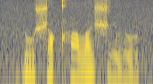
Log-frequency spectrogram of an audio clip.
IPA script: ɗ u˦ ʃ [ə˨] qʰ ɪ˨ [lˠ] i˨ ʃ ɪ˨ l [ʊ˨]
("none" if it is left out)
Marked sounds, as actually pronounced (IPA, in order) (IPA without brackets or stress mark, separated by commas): ə˨, lˠ, ʊ˨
